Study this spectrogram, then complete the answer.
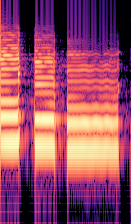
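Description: Three sustained lap steel guitar notes in open D tuning ring out in sequence, two short and one longer, each with rich overtones and a clean, slightly effected tone, with no voices.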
